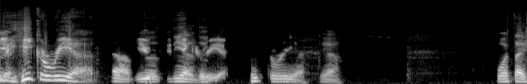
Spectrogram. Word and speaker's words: Jicarilla: Jicarilla, yeah. What they said. Just pronounce the J like an H, and then it's pretty much common.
